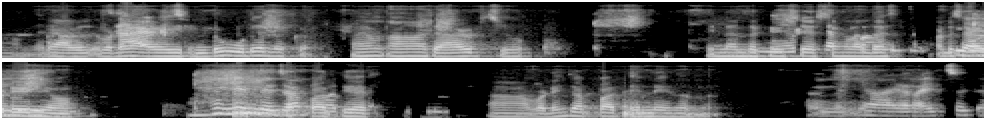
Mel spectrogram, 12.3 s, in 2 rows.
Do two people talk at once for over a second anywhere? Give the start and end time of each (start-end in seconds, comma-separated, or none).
4.9-6.5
